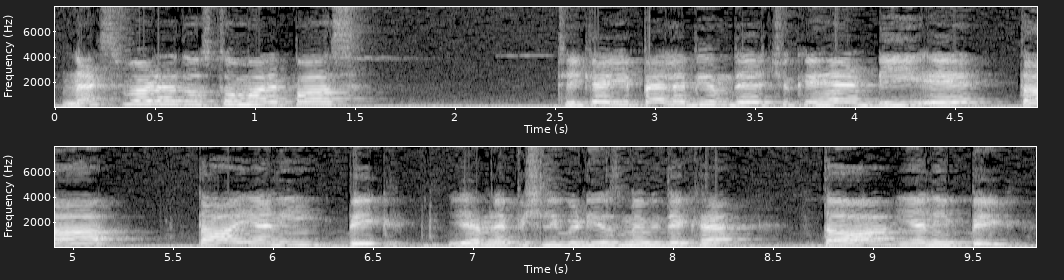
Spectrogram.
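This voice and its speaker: A man teaching a recorded language lecture, repeating each word slowly for drilling. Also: sits high, sharp tone, a little hiss or hum. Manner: slow, repeats words for drilling.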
